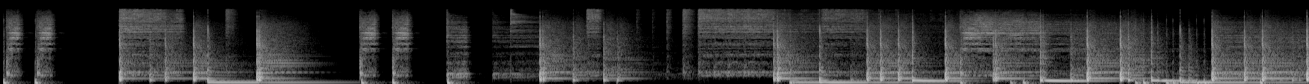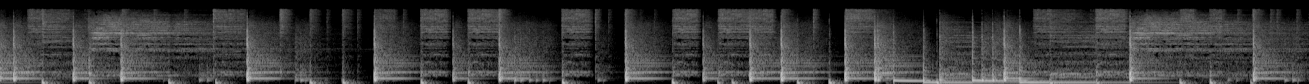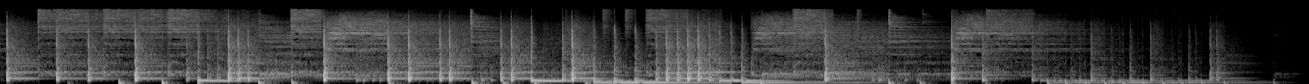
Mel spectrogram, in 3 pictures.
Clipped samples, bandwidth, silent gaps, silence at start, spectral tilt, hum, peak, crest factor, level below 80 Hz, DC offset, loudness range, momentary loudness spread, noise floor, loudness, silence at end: under 0.1%; 14 kHz; none; 0.05 s; -4 dB/octave; none; 0 dBFS; 26 dB; -40 dBFS; under 0.1%; 5 LU; 13 LU; -78 dBFS; -25 LUFS; 0.35 s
